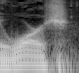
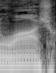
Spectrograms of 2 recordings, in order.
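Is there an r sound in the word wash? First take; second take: yes; no. First: The word has an added r sound. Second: The word has no r sound. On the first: "we say warsh" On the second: "instead of saying wash"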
